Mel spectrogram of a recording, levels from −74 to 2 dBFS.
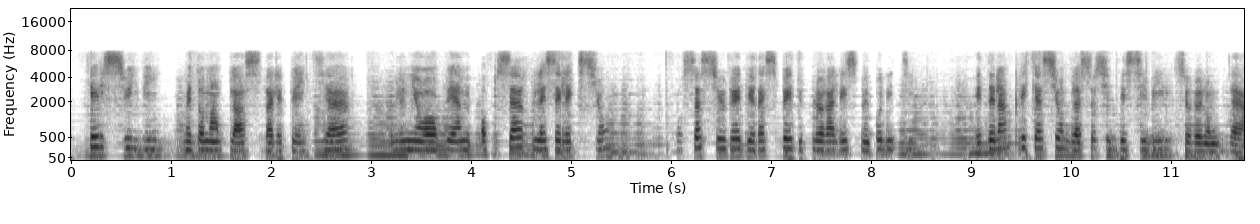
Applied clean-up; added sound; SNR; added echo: neural mask model RNNoise.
